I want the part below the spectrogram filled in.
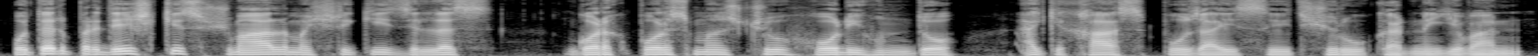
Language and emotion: Kashmiri, neutral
